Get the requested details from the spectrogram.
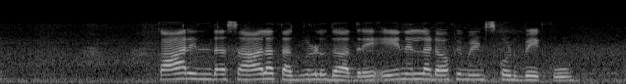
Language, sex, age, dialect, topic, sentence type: Kannada, female, 60-100, Coastal/Dakshin, banking, question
